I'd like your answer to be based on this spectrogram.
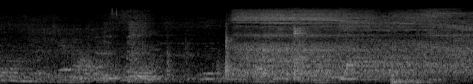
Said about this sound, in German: Und dann atmen wir ganz tief ein, in den Bauch unten, in die Flanken und atmen wieder aus. Puh. Und das machen wir nochmal. Einatmen.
